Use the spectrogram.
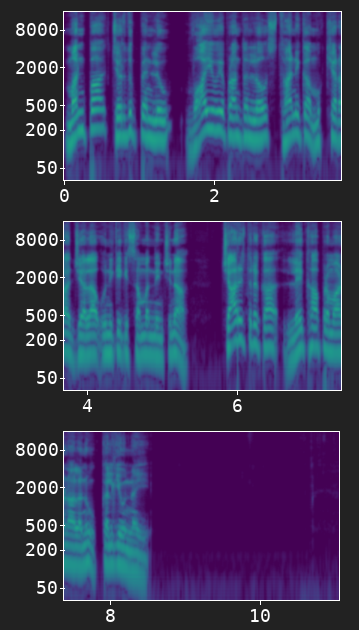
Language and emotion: Telugu, neutral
